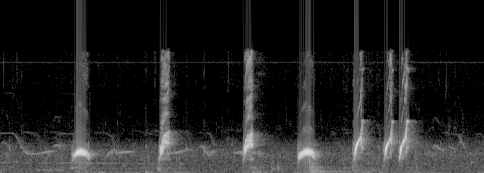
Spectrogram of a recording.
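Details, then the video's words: Mixed calls of the five-coloured bird, locally chim ngũ sắc: rounded whistled notes alternating with sharp rising chips, ending in a quick burst of three chips, with faint low background noise. "Suab noog rheeb quaj chim ngũ sắc"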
